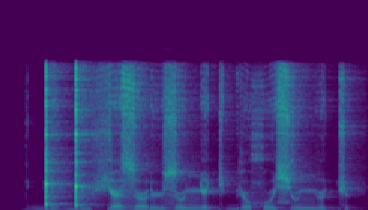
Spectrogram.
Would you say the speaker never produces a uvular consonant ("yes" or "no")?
no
